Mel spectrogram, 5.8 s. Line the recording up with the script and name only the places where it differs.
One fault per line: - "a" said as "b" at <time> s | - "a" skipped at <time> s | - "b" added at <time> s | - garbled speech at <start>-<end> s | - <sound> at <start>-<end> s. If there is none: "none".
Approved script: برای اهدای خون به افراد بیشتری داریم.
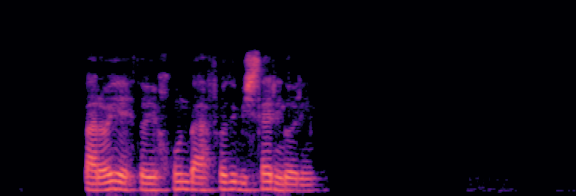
none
